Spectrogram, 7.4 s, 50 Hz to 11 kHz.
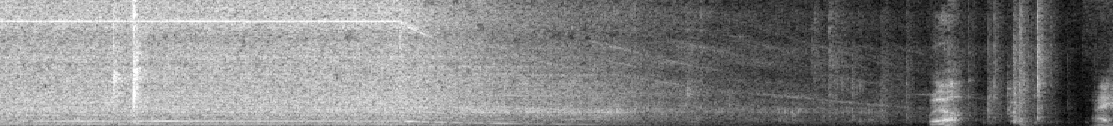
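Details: Eureka The Boss Capture bagless vacuum (curb find) after repacking 2 brushroll bearings and replacing a broken belt; motor runs with steady even hum for a few seconds then winds down smoothly, no rattle or grinding; normal running.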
